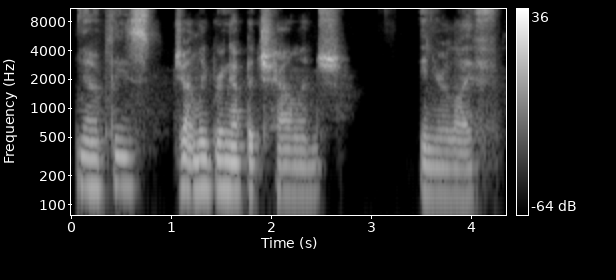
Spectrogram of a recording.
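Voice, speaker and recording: A meditation guide speaking in a gentle, contemplative, soothing and measured way, with long pauses between phrases. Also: medium pitch, fairly even intonation.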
